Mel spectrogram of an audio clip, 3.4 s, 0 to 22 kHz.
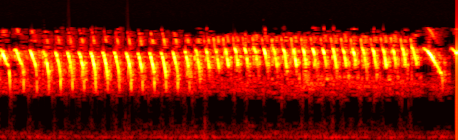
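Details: White canary, albino, a 2017 champion, sings a fast, even trill of rapid repeated notes that runs unbroken, ending in a couple of sharp downward sweeps.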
